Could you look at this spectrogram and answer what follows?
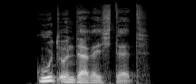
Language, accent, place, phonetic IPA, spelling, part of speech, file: German, Germany, Berlin, [ˈɡuːtʔʊntɐˌʁɪçtət], gutunterrichtet, adjective, De-gutunterrichtet.ogg
- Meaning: well-informed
